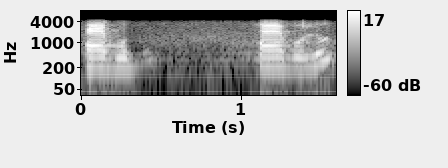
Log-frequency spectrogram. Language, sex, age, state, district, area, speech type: Bengali, female, 30-45, West Bengal, Kolkata, urban, conversation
